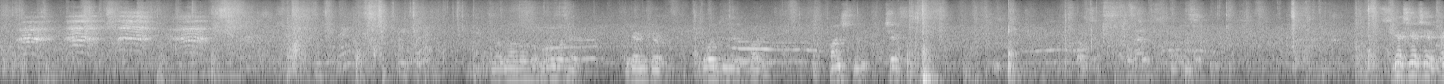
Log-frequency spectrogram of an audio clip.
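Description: Bare feet thump and shuffle on a padded mat.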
